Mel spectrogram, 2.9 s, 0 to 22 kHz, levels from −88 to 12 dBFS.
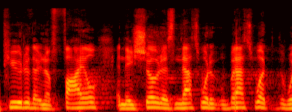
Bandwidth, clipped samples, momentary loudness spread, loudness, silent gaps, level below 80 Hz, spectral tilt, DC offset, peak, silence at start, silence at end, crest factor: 16 kHz; under 0.1%; 5 LU; -27 LUFS; none; -66 dBFS; -5 dB/octave; under 0.1%; -10 dBFS; 0 s; 0 s; 16 dB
